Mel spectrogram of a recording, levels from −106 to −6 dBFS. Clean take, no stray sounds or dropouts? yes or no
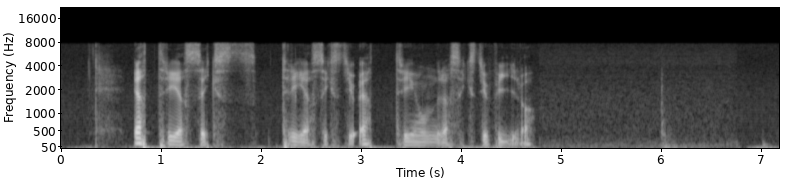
no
